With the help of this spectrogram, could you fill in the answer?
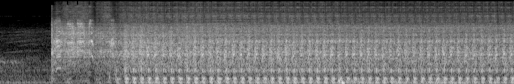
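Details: Honda CBR 250R idling after tensioner adjustment attempt: starts, then fast idle with a light, quick ticking on top. Owner suspects loose timing chain, unconfirmed.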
